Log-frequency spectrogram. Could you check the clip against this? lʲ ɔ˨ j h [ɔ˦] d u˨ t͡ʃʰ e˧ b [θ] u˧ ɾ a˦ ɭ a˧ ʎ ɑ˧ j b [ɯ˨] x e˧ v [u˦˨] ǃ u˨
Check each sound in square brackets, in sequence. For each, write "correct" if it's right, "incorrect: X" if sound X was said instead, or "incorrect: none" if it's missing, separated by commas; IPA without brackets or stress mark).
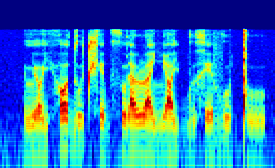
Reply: correct, correct, correct, correct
